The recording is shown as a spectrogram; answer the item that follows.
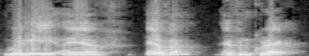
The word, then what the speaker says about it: Evan Craig: So with me I have Evan, Evan Craig, right? Is that is that how you pronounce? Yep. Uh, I'm Evan Craig.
